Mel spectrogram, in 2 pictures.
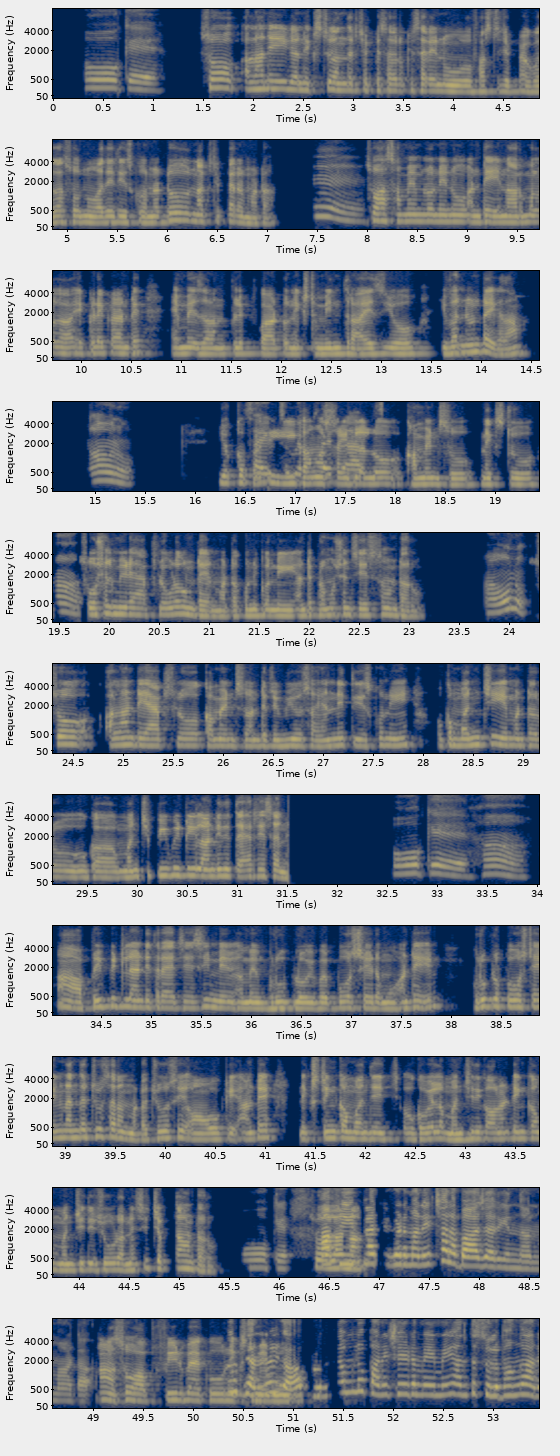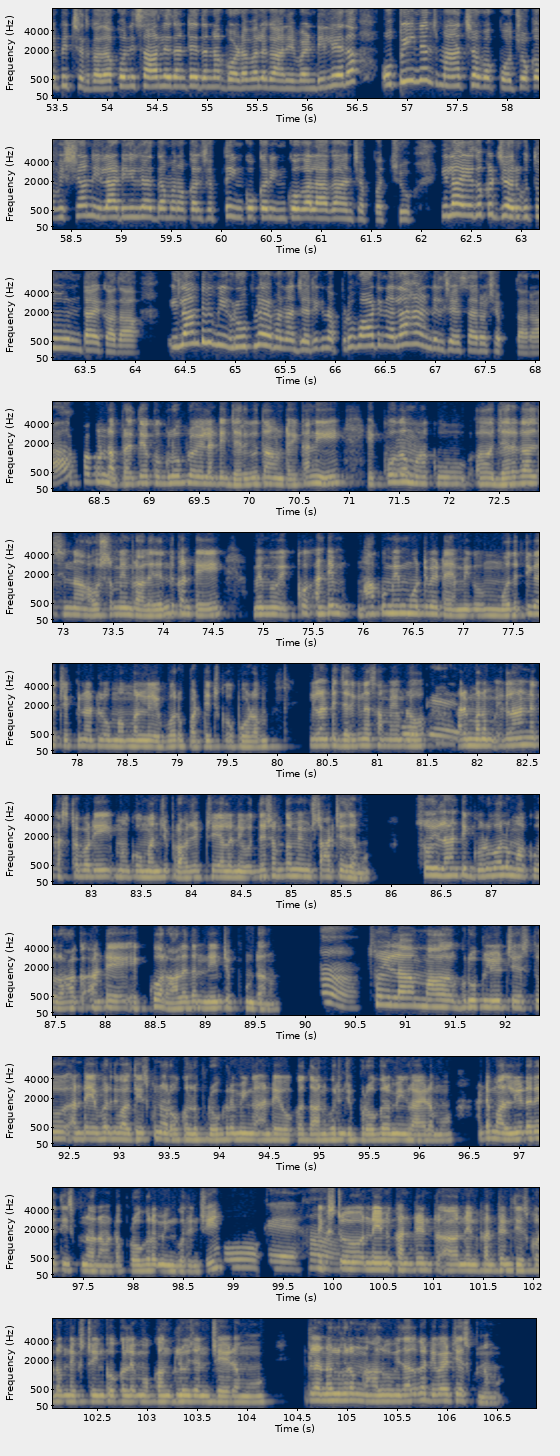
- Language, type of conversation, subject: Telugu, podcast, పాఠశాల లేదా కాలేజీలో మీరు బృందంగా చేసిన ప్రాజెక్టు అనుభవం మీకు ఎలా అనిపించింది?
- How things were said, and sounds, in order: in English: "సో"; in English: "నెక్స్ట్"; in English: "ఫస్ట్"; in English: "సో"; tapping; in English: "సో"; in English: "నార్మల్‌గా"; in English: "అమెజాన్, ఫ్లిప్‌కార్ట్, నెక్స్ట్ మింత్రా, ఎజియో"; in English: "సైట్స్, వెబ్‌సైట్స్, యాప్స్"; in English: "ఈ-కామర్స్"; other background noise; in English: "కమెంట్స్, నెక్స్ట్ సోషల్ మీడియా యాప్స్‌లో"; in English: "ప్రమోషన్స్"; in English: "సో"; in English: "యాప్స్‌లో కమెంట్స్"; in English: "పిపీటీ"; in English: "పీపీటీ"; in English: "గ్రూప్‌లో"; in English: "పోస్ట్"; in English: "గ్రూప్‌లో పోస్ట్"; in English: "నెక్స్ట్"; in English: "ఫీడ్‌బ్యాక్"; in English: "సో"; in English: "సో"; in English: "నెక్స్ట్"; in English: "జనరల్‌గా"; in English: "ఒపీనియన్స్ మ్యాచ్"; in English: "డీల్"; in English: "గ్రూప్‌లో"; in English: "హ్యాండిల్"; in English: "గ్లూప్‍లో"; in English: "మోటివేట్"; in English: "ప్రాజెక్ట్"; in English: "స్టార్ట్"; in English: "సో"; in English: "సో"; in English: "గ్రూప్ లీడ్"; in English: "ప్రోగ్రామింగ్"; in English: "ప్రోగ్రామింగ్"; in English: "ప్రోగ్రామింగ్"; in English: "నెక్స్ట్"; in English: "కంటెంట్"; in English: "నెక్స్ట్"; in English: "కంక్లూజన్"; in English: "డివైడ్"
